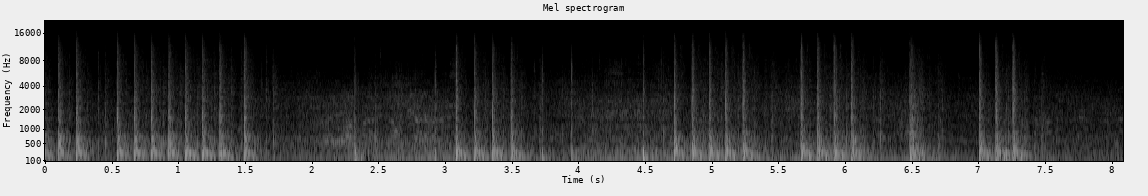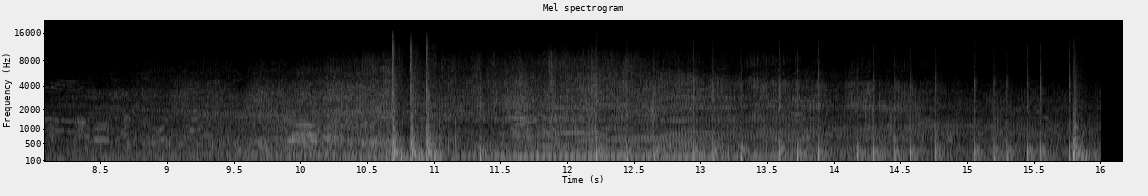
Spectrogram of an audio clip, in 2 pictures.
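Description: Repeated short bursts of rapid automatic gunfire, each lasting about a second, over the steady drone of an aircraft engine.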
